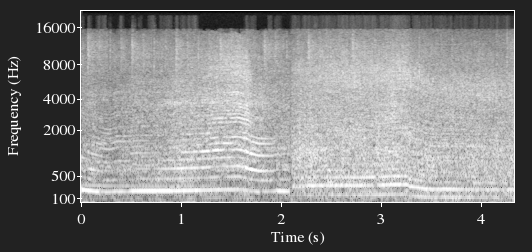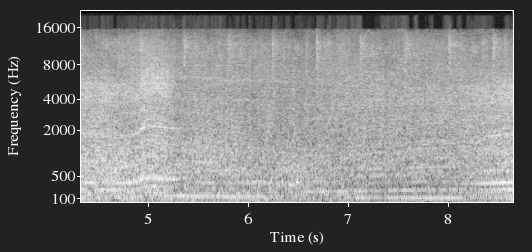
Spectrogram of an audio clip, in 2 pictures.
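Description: A 1961 MG MGA race car engine roars close and loud throughout, its pitch climbing and then dropping in steps as it shifts through the gears under racing load, with no voices.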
